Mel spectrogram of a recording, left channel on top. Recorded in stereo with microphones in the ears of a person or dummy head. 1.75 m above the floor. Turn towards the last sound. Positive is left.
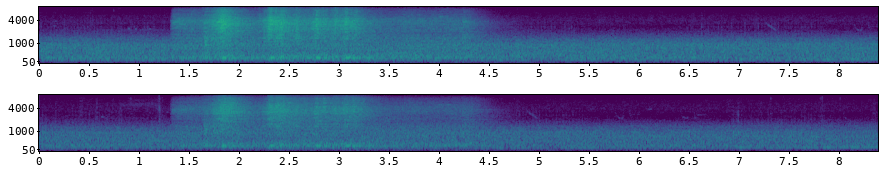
turn(degrees=30)  # may be behind; listen again after turning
